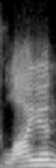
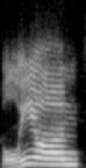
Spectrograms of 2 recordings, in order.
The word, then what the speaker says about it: Lion: It's Lion, not Leon.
